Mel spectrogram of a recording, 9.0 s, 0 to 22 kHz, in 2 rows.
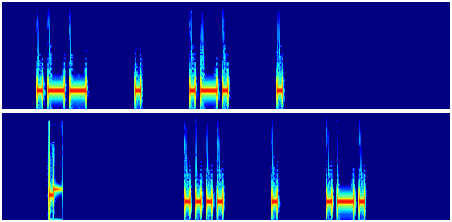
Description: Morse code, heard as a keyed tone, about 22 wpm, spaced as for 13 wpm, 700 Hz. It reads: WERE HER
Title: 3x Character Spacing - Top 100 Words - 22wpm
